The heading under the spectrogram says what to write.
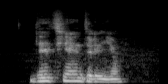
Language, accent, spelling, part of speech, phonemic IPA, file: French, Canada, détiendrions, verb, /de.tjɛ̃.dʁi.jɔ̃/, LL-Q150 (fra)-détiendrions.wav
- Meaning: first-person plural conditional of détenir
